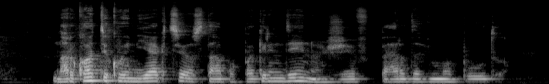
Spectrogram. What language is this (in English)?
Lithuanian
